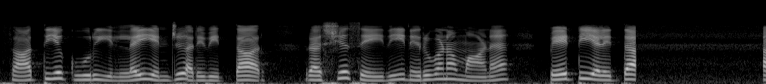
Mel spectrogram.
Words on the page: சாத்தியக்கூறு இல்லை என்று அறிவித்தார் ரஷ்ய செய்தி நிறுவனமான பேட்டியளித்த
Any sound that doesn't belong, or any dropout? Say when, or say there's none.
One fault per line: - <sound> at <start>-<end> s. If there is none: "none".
none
